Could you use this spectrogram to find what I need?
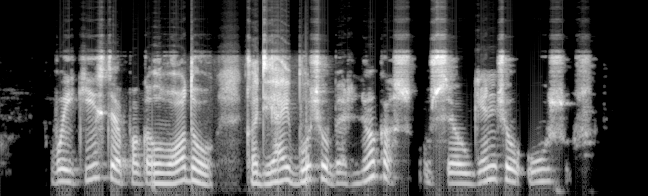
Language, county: Lithuanian, Kaunas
